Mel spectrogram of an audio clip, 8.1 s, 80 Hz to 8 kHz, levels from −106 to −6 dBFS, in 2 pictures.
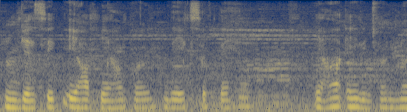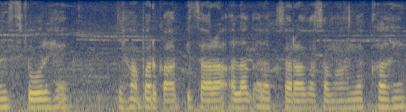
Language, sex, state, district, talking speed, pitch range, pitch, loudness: Hindi, male, Uttar Pradesh, Muzaffarnagar, 170 wpm, 155-170 Hz, 160 Hz, -32 LUFS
